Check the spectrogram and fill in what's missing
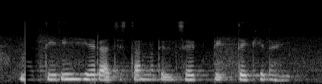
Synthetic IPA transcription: mət̪iɾiːɦeɾad͡ʑəst̪ʰanməd̪ʱːiːld͡zʱet̪pikd̪ekʰiːlaɦe

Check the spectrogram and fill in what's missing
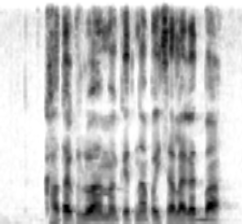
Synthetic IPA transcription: kʰat̪akʰluamẽkɪt̪napəjsaləɡət̪̚ba

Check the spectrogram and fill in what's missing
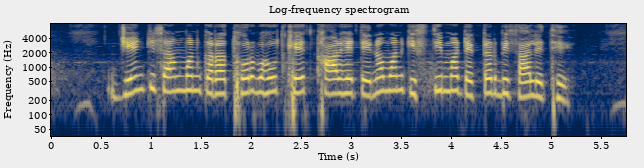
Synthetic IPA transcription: d͡ʒenkɪsanmənkəɾat̪ʰoɾbəɦut̪kʰeːt̪kʰaɾɦet̪enomənkɪst̪imãʈek̚ʈəɾbʱisalet̪ʰe

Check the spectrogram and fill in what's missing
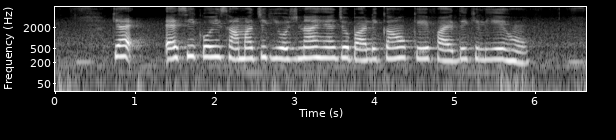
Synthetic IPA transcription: kjaː | ɛːsikoːisaːmaːd͡ʒɪkjoːd͡ʒnaɦɛ̃d͡ʒoːbaːlɪkaːõkefaːjɪd̪ekelieɦõː

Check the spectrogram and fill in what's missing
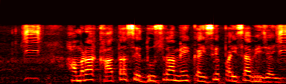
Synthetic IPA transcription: hɐmɾakʰaːt̪ased̪uːsɾamẽkɐɪsepəɪsabʱeːd͡ʒaːi

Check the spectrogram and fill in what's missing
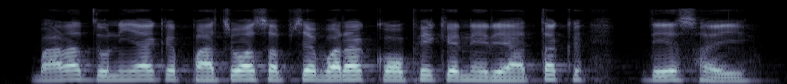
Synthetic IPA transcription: baːɾad̪unijakepãt͡ʃwasəbsebəɾakɔpʰikenɪɾjat̪ək | d̪esɦəj

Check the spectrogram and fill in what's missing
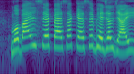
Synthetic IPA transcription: moːbaːɪlsepɛːsakɛːsebʱeːd͡ʒəld͡ʒaːiː

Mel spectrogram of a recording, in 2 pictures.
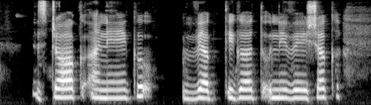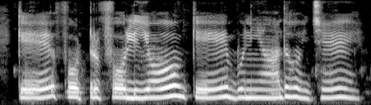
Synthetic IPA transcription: ɪsʈaːkɐneːk | ʋjəkt̪ɪɡət̪nɪʋeːʃəkː | epʰoːʈəɾpʰoːlijokebʊnijaːd̪ɦoːit͡ʃʰeː

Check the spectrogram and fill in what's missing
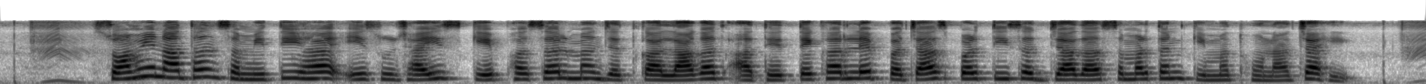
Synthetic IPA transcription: swaːminaːt̪ʰənsəmit̪iɦəʔesʊd͡ʒʱaːiskepʰəsəlmẽd͡ʒət̪kalaːɡət̪ʰa̰t̪ʰet̪eːkʰəɾlepət͡ʃaːspəɾt̪isət̪zjaːd̪asəməɾt̪ʰənkiːmət̪ɦoːnat͡ʃaːɦiː

